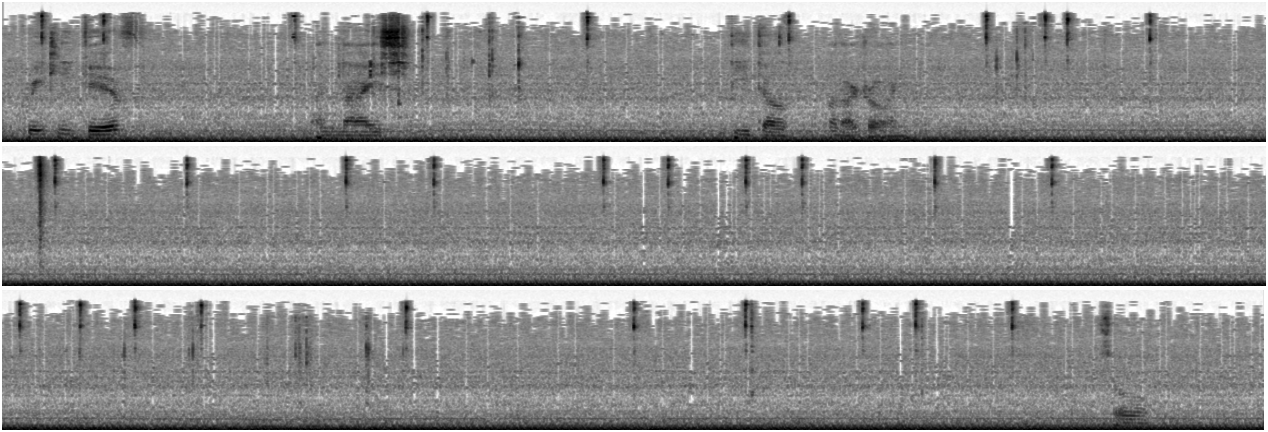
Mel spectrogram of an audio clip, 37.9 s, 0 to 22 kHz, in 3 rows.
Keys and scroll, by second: 3.1-6.3 typing, 9.5-10.7 typing, 25.5-28.8 typing.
